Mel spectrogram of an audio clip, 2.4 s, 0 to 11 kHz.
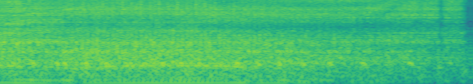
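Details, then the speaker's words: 1958 Jeep CJ5 that would crank but not start: ragged, uneven running that sags and fades within seconds, running only while starting fluid is sprayed in, no cylinder missing; owner believes a fuel delivery issue. "I'm super happy we're able to get it started at least and running as long as I'm spraying starting fluid in there."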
